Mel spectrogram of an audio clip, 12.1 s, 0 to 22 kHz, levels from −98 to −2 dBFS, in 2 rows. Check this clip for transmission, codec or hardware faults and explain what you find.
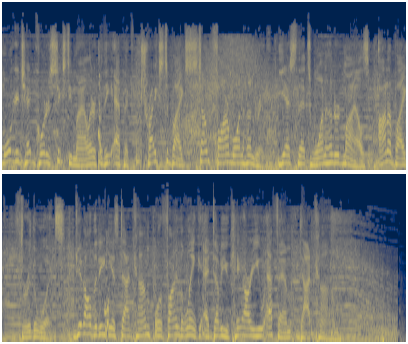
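Two kinds of fault are present: three bursts of damaged data in a compressed stream and one loud pop.

Damaged data in a compressed stream occurs at 1.41–1.49 s, 7.57–7.67 s and 11.97–12.04 s. Corrupted bytes make the decoder misread frames and hunt for the next header, giving a brief glitch in the audio. Unlike a pop, the audio itself is broken rather than overlaid.

A loud pop sits at 11.77–11.81 s, a single sharp transient about 10 dB above the surrounding sound, likely from a voltage step such as a switch or driver glitch. The sound carries on intact beneath it, which separates it from the stream damage that follows.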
